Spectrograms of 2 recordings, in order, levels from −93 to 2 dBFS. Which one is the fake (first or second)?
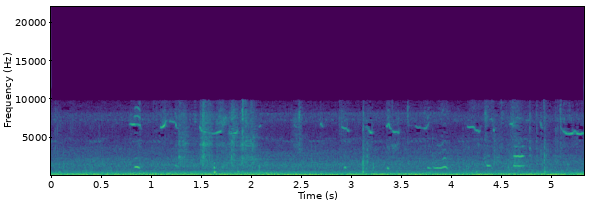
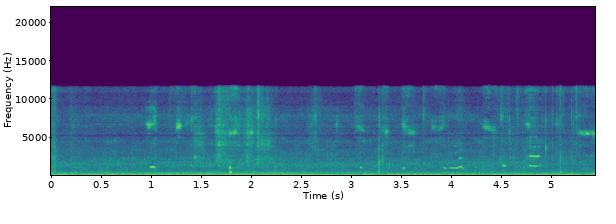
second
